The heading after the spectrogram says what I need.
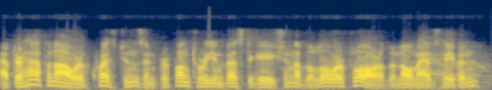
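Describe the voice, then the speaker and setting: A man with a very deep voice narrates an old-time radio adventure, measured and dramatic. The sound is dull and lo-fi, like a vintage broadcast. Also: animated.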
